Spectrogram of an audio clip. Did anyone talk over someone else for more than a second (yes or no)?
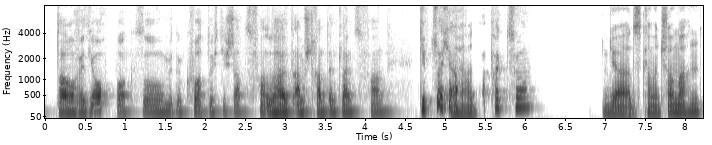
no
